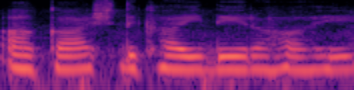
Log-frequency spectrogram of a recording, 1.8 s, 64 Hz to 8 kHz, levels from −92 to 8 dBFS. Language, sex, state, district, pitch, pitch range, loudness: Hindi, female, Uttar Pradesh, Etah, 195 Hz, 195-205 Hz, -31 LUFS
